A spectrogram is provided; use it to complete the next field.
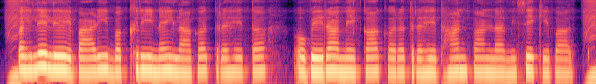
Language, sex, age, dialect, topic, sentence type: Chhattisgarhi, female, 25-30, Northern/Bhandar, agriculture, statement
